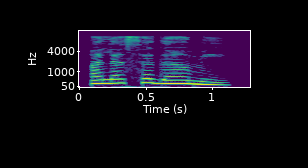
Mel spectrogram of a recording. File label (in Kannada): "ಅಲಸಗಾಮಿ", Kannada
